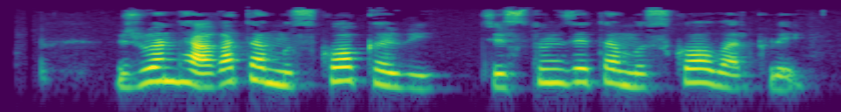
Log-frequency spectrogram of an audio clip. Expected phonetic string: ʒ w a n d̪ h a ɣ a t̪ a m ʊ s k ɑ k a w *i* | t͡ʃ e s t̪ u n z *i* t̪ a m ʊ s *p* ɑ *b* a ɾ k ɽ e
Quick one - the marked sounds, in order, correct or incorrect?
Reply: correct, incorrect, incorrect, incorrect

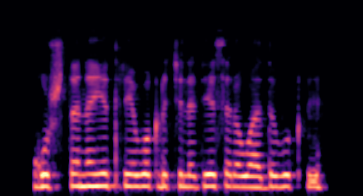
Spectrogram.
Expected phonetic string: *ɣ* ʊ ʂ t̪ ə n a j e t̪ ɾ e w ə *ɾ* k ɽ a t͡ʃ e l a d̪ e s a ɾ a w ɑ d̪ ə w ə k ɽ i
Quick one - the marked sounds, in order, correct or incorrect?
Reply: correct, incorrect

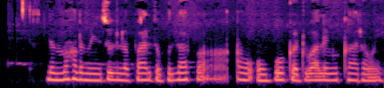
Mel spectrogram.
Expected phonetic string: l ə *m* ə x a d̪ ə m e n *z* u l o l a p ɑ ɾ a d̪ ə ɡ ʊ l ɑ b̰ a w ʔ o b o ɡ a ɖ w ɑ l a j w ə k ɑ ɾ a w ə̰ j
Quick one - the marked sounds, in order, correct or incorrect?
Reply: correct, correct

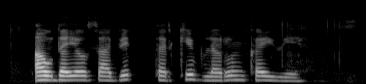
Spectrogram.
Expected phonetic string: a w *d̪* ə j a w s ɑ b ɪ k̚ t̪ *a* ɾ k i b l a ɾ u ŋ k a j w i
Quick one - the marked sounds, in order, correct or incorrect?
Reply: correct, correct

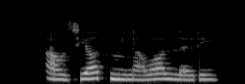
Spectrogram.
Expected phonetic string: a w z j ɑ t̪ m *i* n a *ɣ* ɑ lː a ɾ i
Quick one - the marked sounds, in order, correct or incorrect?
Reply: correct, incorrect

